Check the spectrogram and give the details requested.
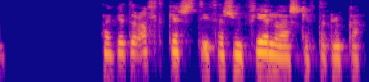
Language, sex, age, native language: Icelandic, female, 50-59, Icelandic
